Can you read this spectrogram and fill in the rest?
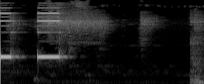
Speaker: You can hear the beep sound, the continuous beep sound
